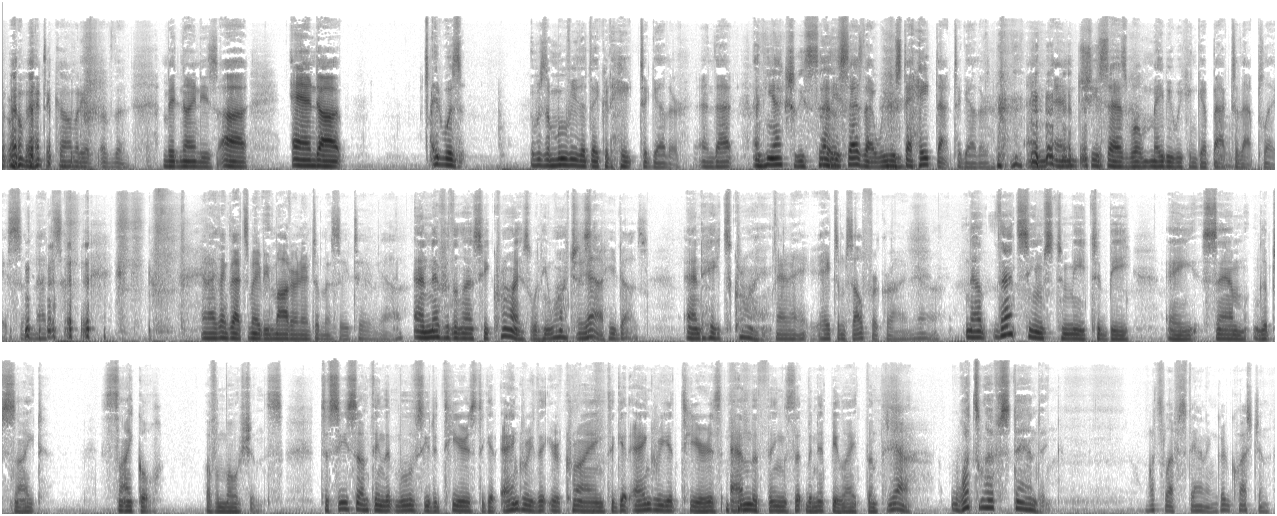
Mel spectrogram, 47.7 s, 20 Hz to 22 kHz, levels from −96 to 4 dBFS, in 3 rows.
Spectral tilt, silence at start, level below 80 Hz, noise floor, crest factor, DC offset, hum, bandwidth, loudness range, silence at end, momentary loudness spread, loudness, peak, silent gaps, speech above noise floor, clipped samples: -6.5 dB/octave; 0 s; -46 dBFS; -50 dBFS; 20 dB; under 0.1%; none; 15.5 kHz; 9 LU; 0.1 s; 18 LU; -23 LUFS; -2 dBFS; none; 27 dB; under 0.1%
